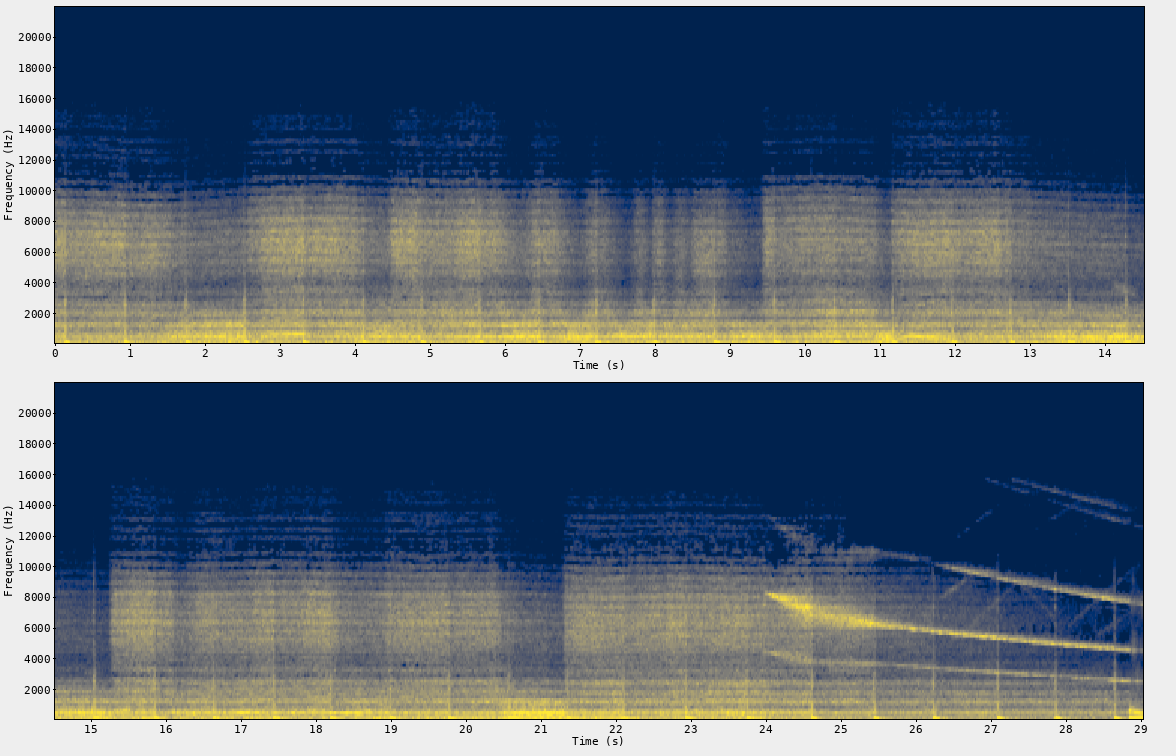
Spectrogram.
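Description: A live band plays loudly through loudspeakers.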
